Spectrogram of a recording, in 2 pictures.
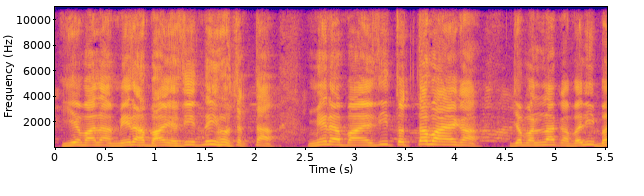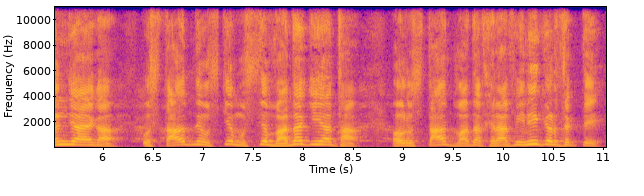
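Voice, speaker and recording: A preacher tells his sermon as a moving story in a high, bright voice, personally voicing the teacher, the child and the mother with lots of feeling. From time to time he speaks directly to mothers and young people.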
